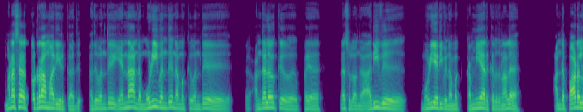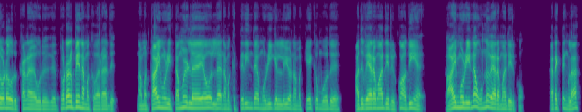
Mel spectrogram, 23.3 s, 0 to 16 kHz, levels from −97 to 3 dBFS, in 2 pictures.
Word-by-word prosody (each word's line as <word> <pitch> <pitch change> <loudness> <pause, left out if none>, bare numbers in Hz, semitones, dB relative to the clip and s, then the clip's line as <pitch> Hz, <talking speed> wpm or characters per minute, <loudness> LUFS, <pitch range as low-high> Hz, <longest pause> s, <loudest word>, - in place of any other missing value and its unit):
மனச 185 +5 +2 0.3
தொடறா 175 +4 +6
மாரி 155 -3 +2
இருக்காது. 110 -3 -6 0.2
அது 130 +3 -4
வந்து 145 +4 -4 0.2
ஏன்னா 160 +5 +1
அந்த 135 -3 -2
மொழி 175 +7 +4
வந்து 160 +2 -3
நமக்கு 135 -2 -7
வந்து 145 +4 -5 1.0
அந்த 140 +4 -5
அளவுக்கு 170 -3 +1 0.5
அ - - -4 0.6
என்ன 140 +2 -5
சொல்வாங்க 115 -4 -6 0.2
அறிவு 160 +1 +1 0.8
மொழியறிவு 150 -1 +2
நமக்கு 120 -2 -6
கம்மியா 150 +6 +1
இருக்குறதுனால 130 +1 -4 0.9
அந்த 135 +2 -2
பாடலோடு 160 0 +6
ஒரு 130 - -3
கண 135 +1 -2 0.2
ஒரு 120 0 -2 0.3
தொடர்பே 185 +3 +5
நமக்கு 135 -4 -5
வராது. 120 -2 -2 0.5
நம்ம 120 0 -3
தாய்மொழி 160 -1 +4
தமிழ்லயோ 160 0 +3
இல்ல 145 +1 0
நமக்கு 130 -4 -9
தெரிந்த 155 +1 -2
மொழிகள்லயோ 145 +1 -2
நம்ம 120 -1 -8
கேட்கும்போது, 130 -4 -4 0.5
அது 145 +3 0
வேற 150 +1 +6
மாரி 155 -1 +1
இருக்கும். 130 +6 -2
அது 155 +4 0 0.7
தாய்மொழினா 170 +3 +4
இன்னும் 170 +1 +2
வேற 145 -2 +5
மாதிரி 130 -2 0
இருக்கும். 90 - -16 0.5
கரெக்டுங்களா? 140 0 -1
145 Hz, 130 wpm, -24 LUFS, 130-160 Hz, 1.0 s, தொடறா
